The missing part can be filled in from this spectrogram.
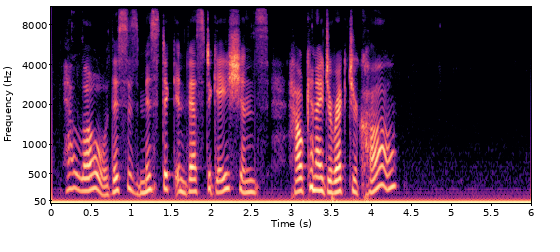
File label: mystic phone message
